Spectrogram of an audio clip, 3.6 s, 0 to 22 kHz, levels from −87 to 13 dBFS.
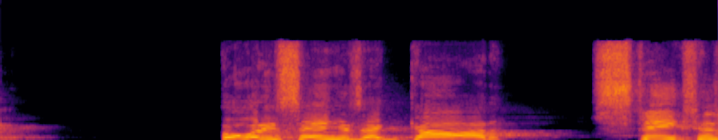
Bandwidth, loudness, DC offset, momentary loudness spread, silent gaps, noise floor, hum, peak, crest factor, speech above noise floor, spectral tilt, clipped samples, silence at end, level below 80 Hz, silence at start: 16 kHz; -12 LUFS; under 0.1%; 6 LU; 0.70-1.06 s; -60 dBFS; none; -2 dBFS; 12 dB; 48 dB; -1 dB/octave; under 0.1%; 0 s; -64 dBFS; 0 s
